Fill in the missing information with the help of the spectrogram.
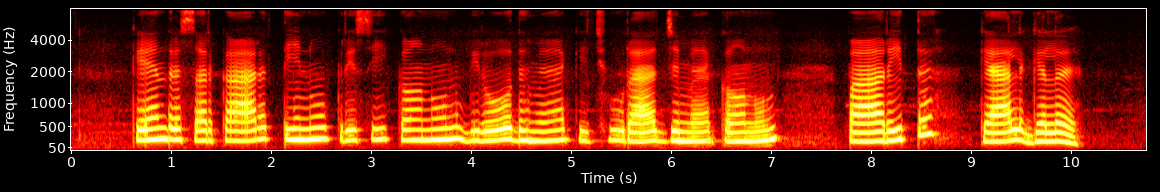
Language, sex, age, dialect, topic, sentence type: Maithili, female, 18-24, Eastern / Thethi, agriculture, statement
